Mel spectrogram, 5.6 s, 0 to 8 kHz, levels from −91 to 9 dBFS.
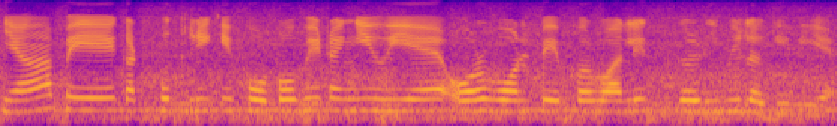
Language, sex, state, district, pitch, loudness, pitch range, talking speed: Hindi, female, Rajasthan, Bikaner, 250 Hz, -13 LUFS, 240-260 Hz, 185 wpm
